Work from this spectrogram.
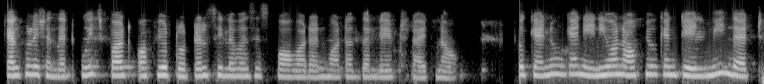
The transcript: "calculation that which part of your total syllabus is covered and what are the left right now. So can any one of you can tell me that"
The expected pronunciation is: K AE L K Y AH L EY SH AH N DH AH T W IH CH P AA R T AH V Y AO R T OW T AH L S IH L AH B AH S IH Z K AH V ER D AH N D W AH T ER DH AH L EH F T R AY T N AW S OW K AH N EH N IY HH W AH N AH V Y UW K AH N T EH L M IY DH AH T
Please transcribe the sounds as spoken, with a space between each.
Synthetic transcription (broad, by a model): K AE L K Y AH L EY SH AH N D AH T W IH CH P AA R T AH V Y AO R T OW T AH L S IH L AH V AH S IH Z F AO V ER D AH N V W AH T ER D AH L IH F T R AY T N AW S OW K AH N EH N IY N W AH N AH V Y UW K AH N T EH L M IY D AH T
